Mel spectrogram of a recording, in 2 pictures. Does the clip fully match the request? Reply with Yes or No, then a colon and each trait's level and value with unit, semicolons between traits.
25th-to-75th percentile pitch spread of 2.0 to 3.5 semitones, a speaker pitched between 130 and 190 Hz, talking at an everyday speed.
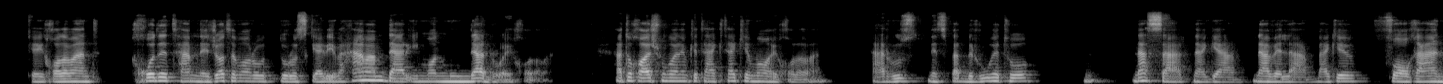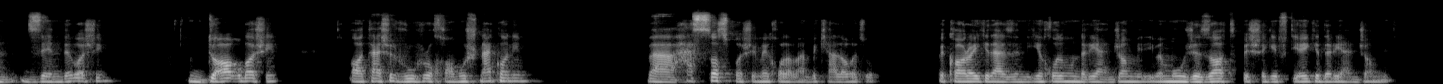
No: average, 2.9 semitones; low, 135 Hz; fast, 160 wpm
